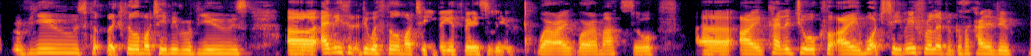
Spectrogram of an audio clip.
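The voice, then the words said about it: Geordie Newcastle English accent. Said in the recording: “obviously I'm from Newcastle, if you couldn't tell ... the accent hasn't gone yet. Still here ... I feel like I'm a Geordie at heart”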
